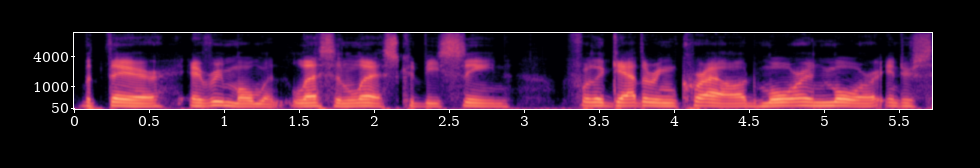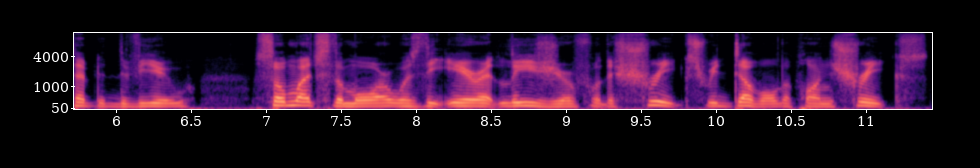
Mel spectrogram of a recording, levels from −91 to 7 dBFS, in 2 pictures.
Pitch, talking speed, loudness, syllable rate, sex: 140 Hz, 180 wpm, -17 LUFS, 4.7 syllables/s, male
